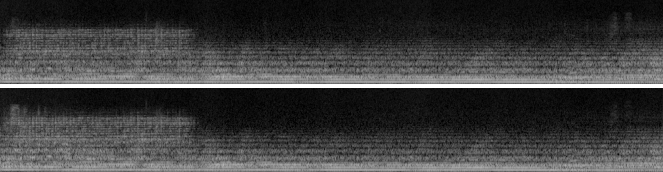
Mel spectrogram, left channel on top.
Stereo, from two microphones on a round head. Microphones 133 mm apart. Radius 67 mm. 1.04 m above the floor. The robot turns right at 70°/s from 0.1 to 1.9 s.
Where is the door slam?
No door slam in this recording.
